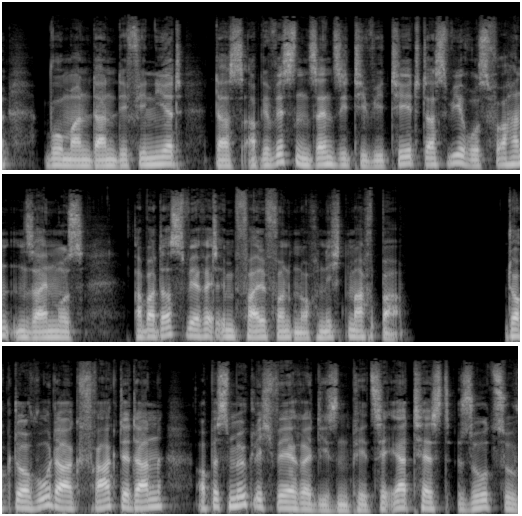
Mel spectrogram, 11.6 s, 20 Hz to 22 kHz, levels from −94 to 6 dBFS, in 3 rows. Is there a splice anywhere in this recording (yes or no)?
yes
